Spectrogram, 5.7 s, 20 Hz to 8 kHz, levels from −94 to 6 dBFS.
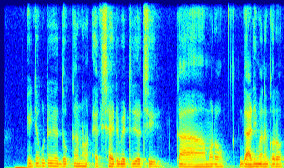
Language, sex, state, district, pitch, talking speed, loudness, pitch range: Odia, male, Odisha, Nuapada, 115 Hz, 105 wpm, -20 LUFS, 115-120 Hz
